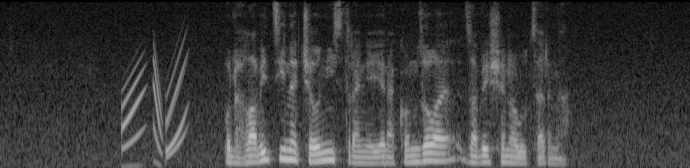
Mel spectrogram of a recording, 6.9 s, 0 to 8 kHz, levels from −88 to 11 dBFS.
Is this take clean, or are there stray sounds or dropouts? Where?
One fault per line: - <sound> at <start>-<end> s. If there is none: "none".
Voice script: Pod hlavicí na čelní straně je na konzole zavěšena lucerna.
- chirp at 1.2-1.9 s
